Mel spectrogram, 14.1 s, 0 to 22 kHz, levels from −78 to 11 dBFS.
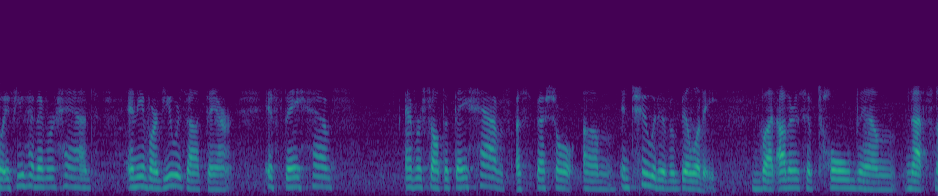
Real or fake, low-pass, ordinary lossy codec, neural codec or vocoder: real; 3.6 kHz; AAC, 24 kbps; none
